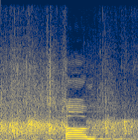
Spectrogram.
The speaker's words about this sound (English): We'll take those applause. We'll take that.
